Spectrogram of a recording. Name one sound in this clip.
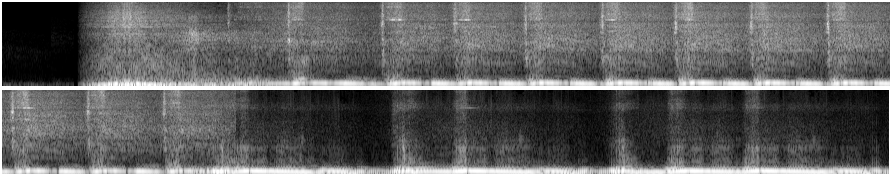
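A car engine revs up and down again and again, loud and close.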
